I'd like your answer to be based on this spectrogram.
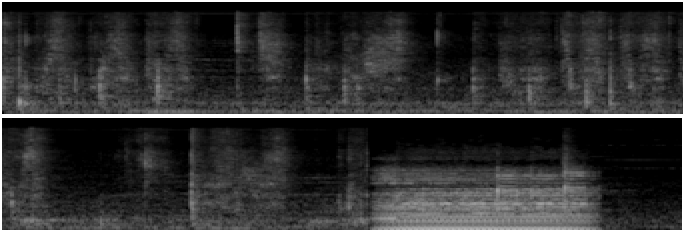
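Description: Repeated scraping and clinking of a spoon stirring baking soda into thick rava idli batter in a bowl, followed by a loud, steady whir of a mixer for about a second.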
